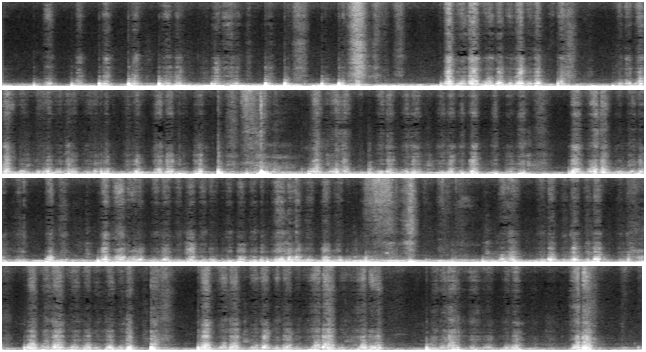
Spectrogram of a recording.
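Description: A fountain pen with J. Herbin Lierre Sauvage ink scratches across paper on an iScholar writing tablet, a soft, steady rustle of strokes close up with small pauses between words.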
